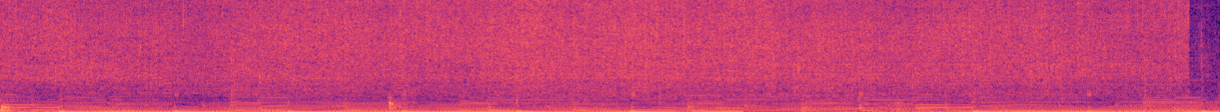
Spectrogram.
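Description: Soaked basmati rice sizzling in a hot pan of butter and masala as it is stirred with a wooden spatula, a steady hiss. Background music plays underneath.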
